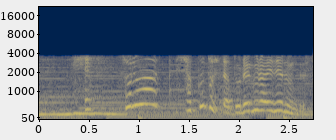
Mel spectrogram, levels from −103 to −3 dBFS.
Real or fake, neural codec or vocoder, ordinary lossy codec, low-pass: real; none; none; 3.6 kHz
